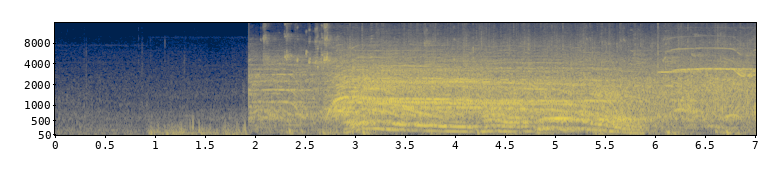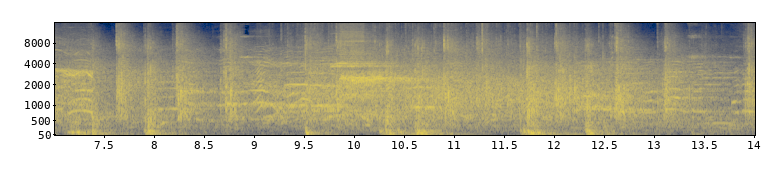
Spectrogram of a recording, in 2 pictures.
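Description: Gym noise with crowd voices, then a basketball bouncing repeatedly on a hardwood court from about halfway through.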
